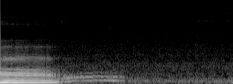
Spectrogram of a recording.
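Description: A man's voice holding one drawn-out hesitation vowel for about half a second, trailing off lower, then quiet room tone until the end.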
